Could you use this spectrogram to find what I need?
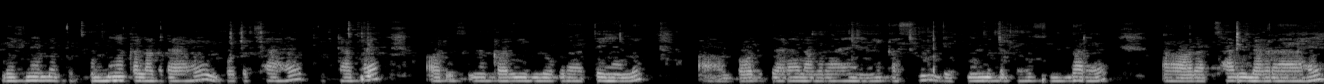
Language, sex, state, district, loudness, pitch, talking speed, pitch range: Hindi, female, Bihar, Purnia, -25 LUFS, 165 Hz, 185 wpm, 160-175 Hz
